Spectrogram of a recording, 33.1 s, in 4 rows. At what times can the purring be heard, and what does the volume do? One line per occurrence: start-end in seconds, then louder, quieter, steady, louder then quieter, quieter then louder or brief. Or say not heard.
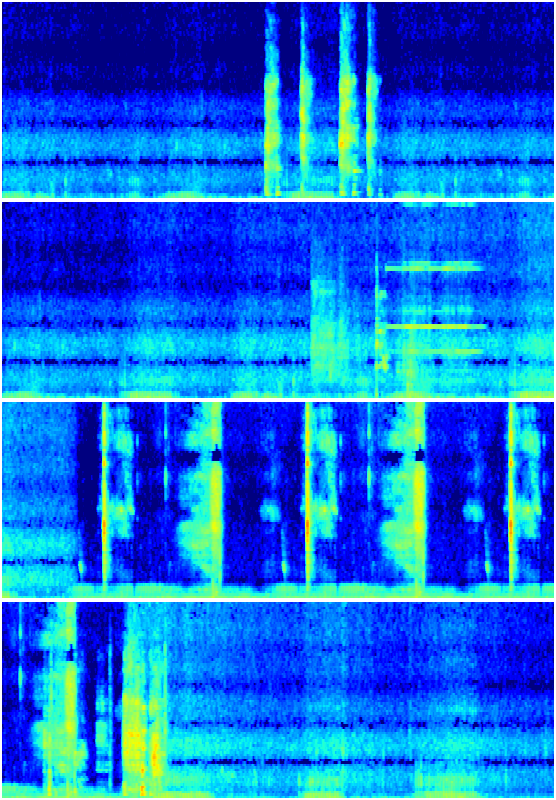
0.0-33.0 louder.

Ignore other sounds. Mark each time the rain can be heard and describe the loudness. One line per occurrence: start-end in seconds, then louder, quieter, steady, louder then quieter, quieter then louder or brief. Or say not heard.
not heard.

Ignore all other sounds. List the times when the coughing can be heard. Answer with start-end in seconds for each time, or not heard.
3.9-5.7, 12.9-14.5, 25.4-26.1, 26.6-27.3.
